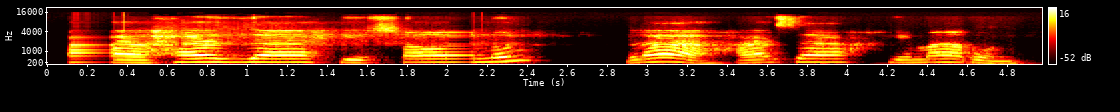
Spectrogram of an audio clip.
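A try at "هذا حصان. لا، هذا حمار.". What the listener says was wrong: Ya, betul. Lanjut.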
